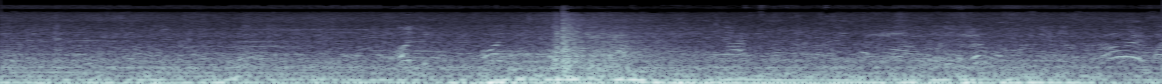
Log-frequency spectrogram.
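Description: Car engines rumble and rev close by.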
